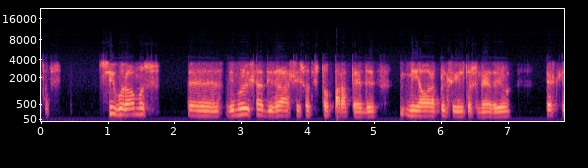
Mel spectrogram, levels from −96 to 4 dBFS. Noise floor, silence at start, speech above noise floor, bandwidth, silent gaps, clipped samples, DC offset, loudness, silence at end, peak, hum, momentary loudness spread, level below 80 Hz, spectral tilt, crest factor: -66 dBFS; 0 s; 49 dB; 4.9 kHz; none; under 0.1%; under 0.1%; -17 LUFS; 0 s; -2 dBFS; none; 10 LU; -68 dBFS; -7 dB/octave; 18 dB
